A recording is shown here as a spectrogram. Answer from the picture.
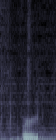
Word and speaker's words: Virgilio: It's pronounced Virgilio.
